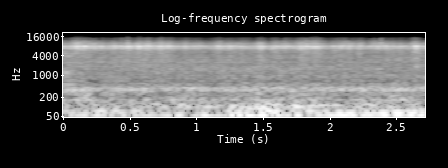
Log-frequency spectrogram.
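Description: Steady, loud low rumble of road noise from inside a car driving on a Friday night, with a constant hiss on top from fairly heavy rain on the vehicle; no one speaks.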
